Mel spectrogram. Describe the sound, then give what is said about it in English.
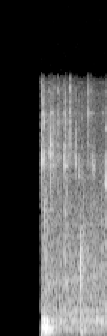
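A quick sip and gulp of water after a moment of silence, with a soft low swallow and faint wet clicks over a light background hiss. “Quick drink of the water, and we continue with the Gatorade.”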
